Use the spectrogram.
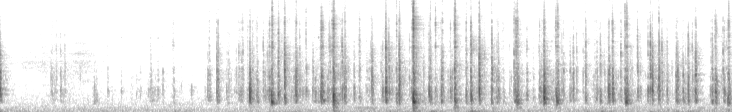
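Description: A full-size pastel plastic retro keyboard with round plastic typewriter-style keycaps, resting on white fabric, is typed on with the bare fingertips of both hands. After a quiet start, fast repeated key presses build from about two and a half seconds on into a steady stream of short, sharp plastic clicks with a mid-pitched tone and little ring.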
